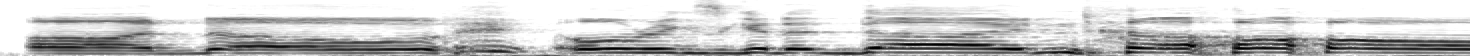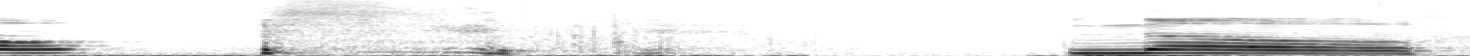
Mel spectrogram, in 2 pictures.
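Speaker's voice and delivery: high, loud panicked yelling; shouting in dismay at the screen; excited shout. Real, not acted. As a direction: cry out in real alarm. Reacting to a character's apparent death.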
